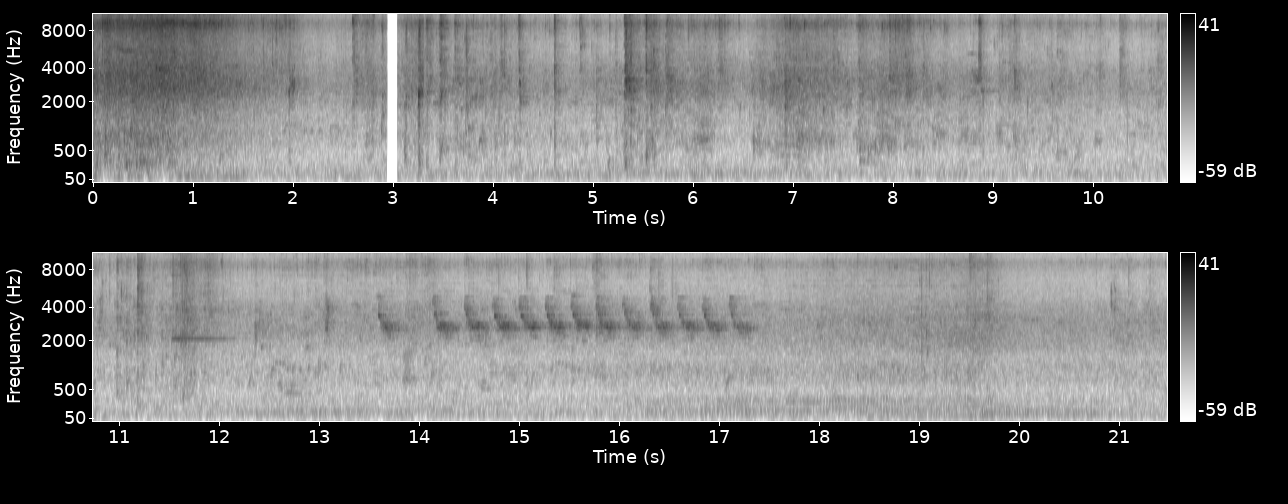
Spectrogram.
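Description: Water ripples and laps gently.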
